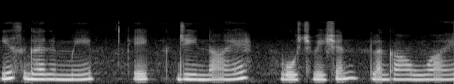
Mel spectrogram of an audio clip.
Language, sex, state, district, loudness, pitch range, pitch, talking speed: Hindi, female, Uttar Pradesh, Shamli, -15 LUFS, 225-255 Hz, 230 Hz, 145 wpm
